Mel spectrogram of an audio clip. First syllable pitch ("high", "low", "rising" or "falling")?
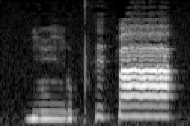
low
